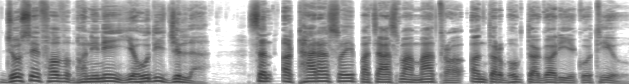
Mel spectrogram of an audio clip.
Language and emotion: Nepali, neutral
